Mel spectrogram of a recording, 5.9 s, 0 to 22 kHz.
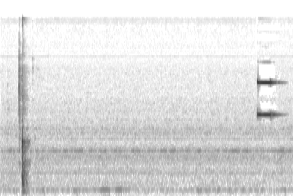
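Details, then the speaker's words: Repaired Paul C Buff Vagabond Mini inverter powering a studio flash at highest power setting 10; sharp pop as the flash fires, quiet hum, then a two-tone ready beep after about six seconds. Normal flash recycle. "Sekitar 6 detik ya teman-teman reloadnya ya."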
